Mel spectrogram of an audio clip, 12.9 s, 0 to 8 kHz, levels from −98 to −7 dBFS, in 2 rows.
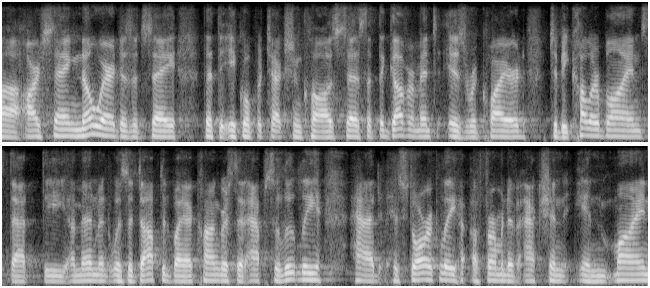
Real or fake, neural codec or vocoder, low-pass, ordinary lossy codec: real; none; 7.2 kHz; Opus, 16 kbps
